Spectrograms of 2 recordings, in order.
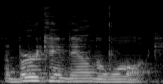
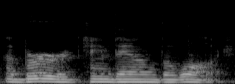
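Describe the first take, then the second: First: Said in the usual way. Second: Slow, each stress in "A bird came down the walk" marked, da-DUM da-DUM da-DUM; iambic meter. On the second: Shown as a demonstration. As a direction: tap out the iambic beat slowly. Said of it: "very iambic throughout the poem".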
